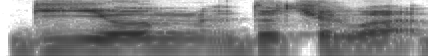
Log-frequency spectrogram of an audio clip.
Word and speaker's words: Guillaume de Thieulloy: First of all, my name is pronounced this way, Guillaume de Thieulloy, but I understand very well that a lot of people cannot say it.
